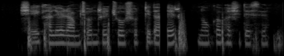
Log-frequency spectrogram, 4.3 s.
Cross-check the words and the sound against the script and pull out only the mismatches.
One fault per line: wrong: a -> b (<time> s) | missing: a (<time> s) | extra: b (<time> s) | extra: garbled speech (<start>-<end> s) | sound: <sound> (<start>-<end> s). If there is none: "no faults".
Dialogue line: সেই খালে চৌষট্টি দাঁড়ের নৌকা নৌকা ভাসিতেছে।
extra: রামচন্দ্রের (1.0 s)
sound: dropout (2.4-2.5 s)
missing: নৌকা (3.3 s)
